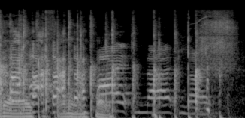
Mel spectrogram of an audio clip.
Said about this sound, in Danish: Skal vi så ikke give dem et bifald?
